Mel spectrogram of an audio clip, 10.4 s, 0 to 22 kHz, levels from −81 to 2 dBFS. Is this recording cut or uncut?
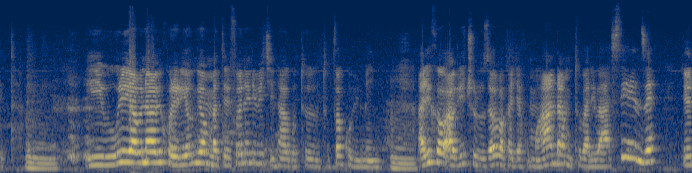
uncut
